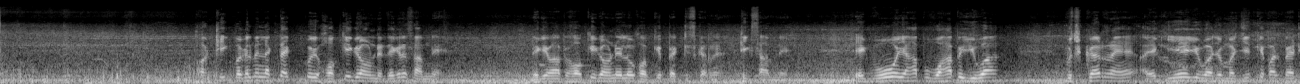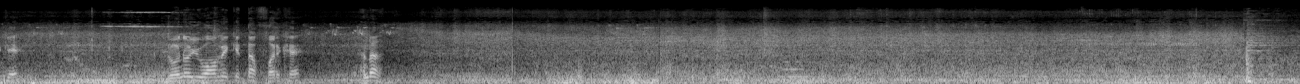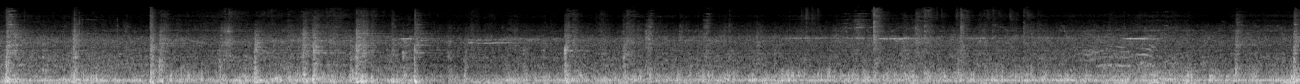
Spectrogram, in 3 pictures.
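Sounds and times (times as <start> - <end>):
train running rumble: 0.0 - 39.0
faint wheel squeal: 13.6 - 15.0
wheels clacking over rail joints: 13.8 - 36.7, 38.2 - 39.0.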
